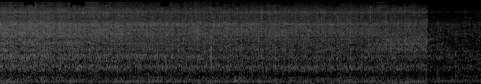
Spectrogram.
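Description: Steady low-heat sautéing of an egg gravy mixture with chili powder, a soft continuous sizzle and frying hiss that holds level before dropping a little quieter near the end, with no talking.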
